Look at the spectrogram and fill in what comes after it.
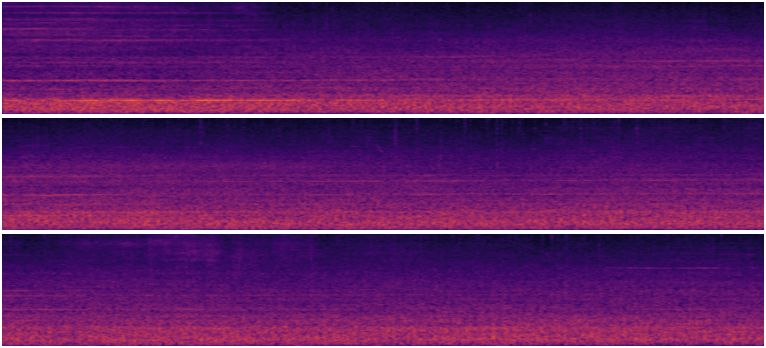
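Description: Shinkansen train running: a steady rumble with faint whining tones, the clearest of them in the first few seconds.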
